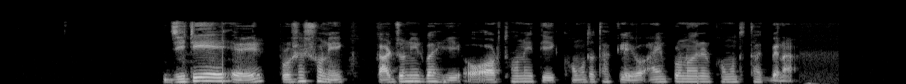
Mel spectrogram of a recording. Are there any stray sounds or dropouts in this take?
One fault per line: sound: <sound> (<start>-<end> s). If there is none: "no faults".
sound: whoosh (8.0-8.3 s)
